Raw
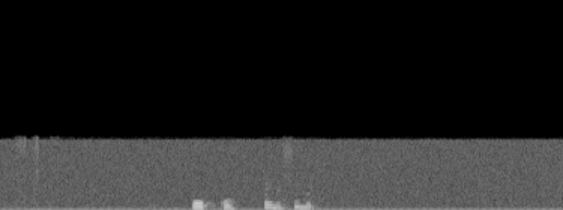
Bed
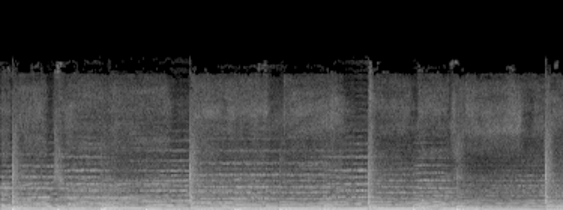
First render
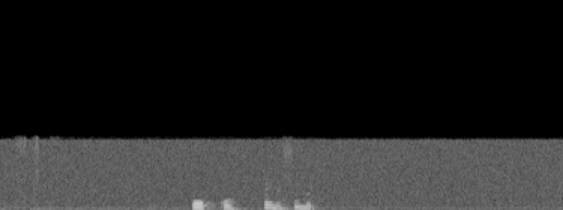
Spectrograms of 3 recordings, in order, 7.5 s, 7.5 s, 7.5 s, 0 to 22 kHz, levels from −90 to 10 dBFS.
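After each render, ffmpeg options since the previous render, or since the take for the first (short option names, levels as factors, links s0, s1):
-af "bandreject=f=60:t=h:w=4,bandreject=f=120:t=h:w=4,bandreject=f=180:t=h:w=4,bandreject=f=240:t=h:w=4"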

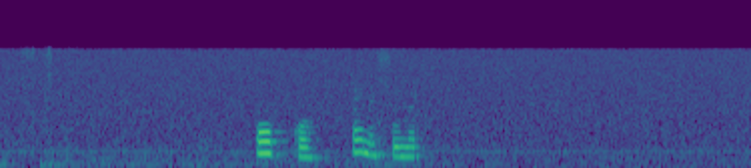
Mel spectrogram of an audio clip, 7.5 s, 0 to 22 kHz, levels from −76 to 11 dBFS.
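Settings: -af anull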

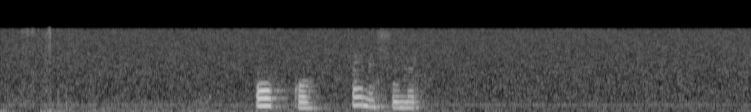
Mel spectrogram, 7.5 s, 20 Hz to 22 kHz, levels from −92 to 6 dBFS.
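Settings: -af "afftdn=nr=10:nf=-41"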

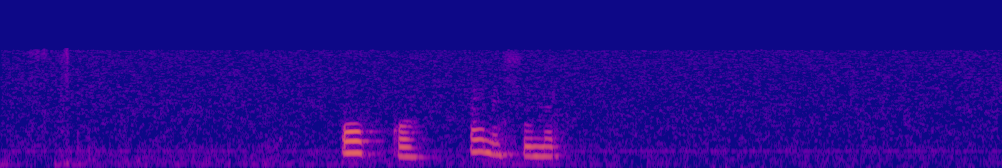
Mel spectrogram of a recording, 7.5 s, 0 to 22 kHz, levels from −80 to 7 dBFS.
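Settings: -af "volume=0.237"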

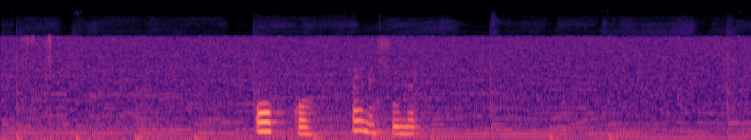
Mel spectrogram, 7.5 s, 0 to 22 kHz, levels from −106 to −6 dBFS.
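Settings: -filter_complex "[1:a]volume=0.0168[s0];[0:a][s0]amix=inputs=2:normalize=0"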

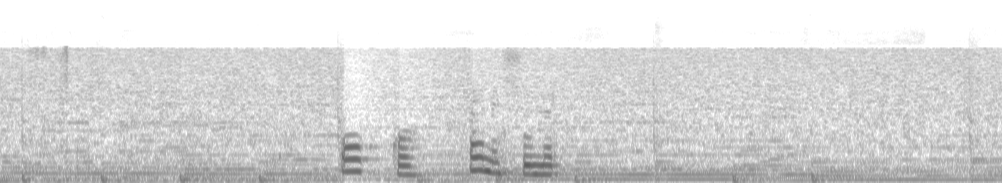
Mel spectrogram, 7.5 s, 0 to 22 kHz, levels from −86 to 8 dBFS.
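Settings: -filter_complex "[0:a]asplit=2[s0][s1];[s1]acompressor=mode=upward:threshold=0.00794:ratio=2.5,volume=0.794[s2];[s0][s2]amix=inputs=2:normalize=0,alimiter=limit=0.075:level=0:latency=1:release=422"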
